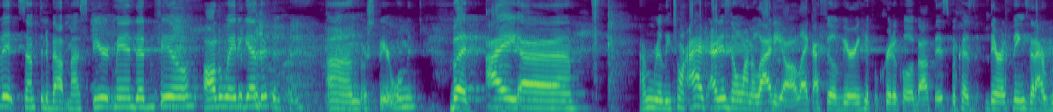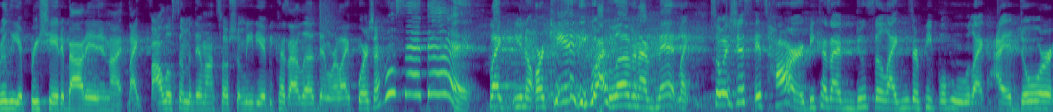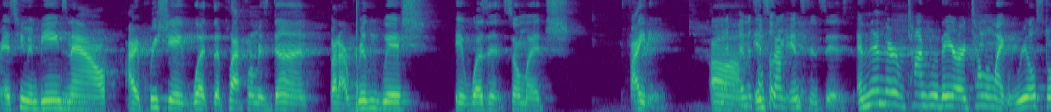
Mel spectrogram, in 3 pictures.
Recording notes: A LIVE, unfiltered conversation. From the nation's largest HBCU--North Carolina A&T where the ladies participated in a Chancellor's Town Hall entitled "Women's Issues".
